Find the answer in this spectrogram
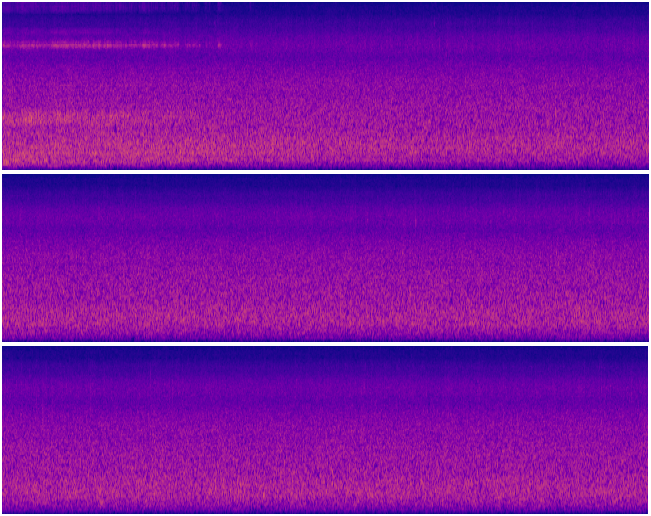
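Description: A passing train fading away over the first few seconds, leaving a steady rushing noise.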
